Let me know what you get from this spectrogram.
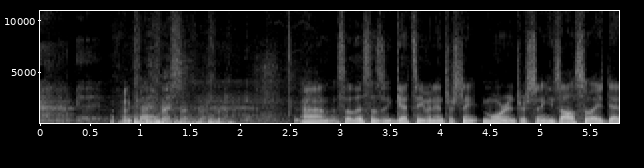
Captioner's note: laughter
